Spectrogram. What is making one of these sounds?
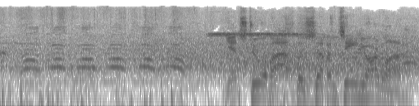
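Football players thud together in a tackle.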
